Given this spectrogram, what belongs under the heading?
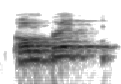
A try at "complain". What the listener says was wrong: Bukan komplit. Complain. Ya, complain ya, berakhirkan N ya. Complain.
